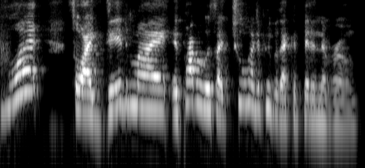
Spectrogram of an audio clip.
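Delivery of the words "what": high, rising "what?"; the penny hasn't dropped yet; a sharp, high, baffled "what?"; shocked what. Retold or imitated. Shocked at the packed room.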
